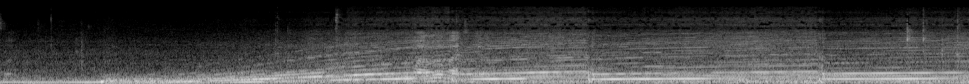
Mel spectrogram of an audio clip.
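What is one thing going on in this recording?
A race car engine revs up and climbs through the gears.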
